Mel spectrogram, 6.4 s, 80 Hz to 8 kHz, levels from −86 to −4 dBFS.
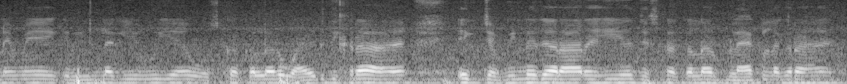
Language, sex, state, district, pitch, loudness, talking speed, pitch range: Hindi, male, Chhattisgarh, Raipur, 130 Hz, -18 LUFS, 225 wpm, 125-135 Hz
